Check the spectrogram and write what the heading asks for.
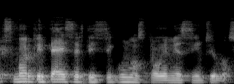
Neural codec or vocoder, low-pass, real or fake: codec, 44.1 kHz, 2.6 kbps, DAC; 9.9 kHz; fake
